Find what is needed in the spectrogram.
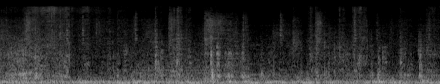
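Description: Cardboard box being handled and its flaps opened, with scattered light rustles and scrapes of cardboard, over a steady low hum.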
